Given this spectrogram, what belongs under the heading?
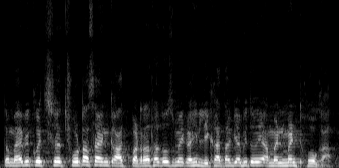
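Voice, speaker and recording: A man with a high voice joins a television debate panel by phone, and his sound is thin and narrow. He sets out his argument in a measured, explanatory way, turning to speak straight to his opponents. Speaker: opposition party panelist. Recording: tinny phone-line connection.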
